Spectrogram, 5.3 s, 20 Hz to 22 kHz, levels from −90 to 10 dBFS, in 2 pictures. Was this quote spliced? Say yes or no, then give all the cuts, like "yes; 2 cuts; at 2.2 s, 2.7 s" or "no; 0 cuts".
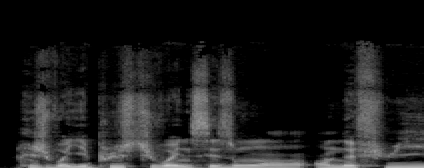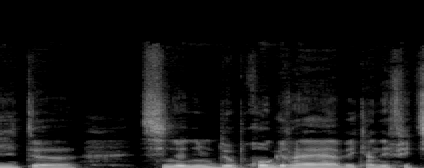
no; 0 cuts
